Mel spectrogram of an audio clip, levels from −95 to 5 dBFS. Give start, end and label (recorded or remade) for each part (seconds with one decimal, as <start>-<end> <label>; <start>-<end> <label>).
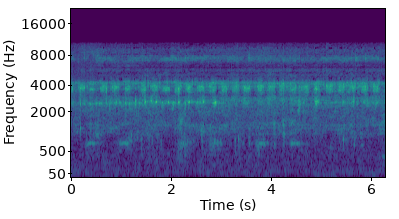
0.0-6.3 remade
